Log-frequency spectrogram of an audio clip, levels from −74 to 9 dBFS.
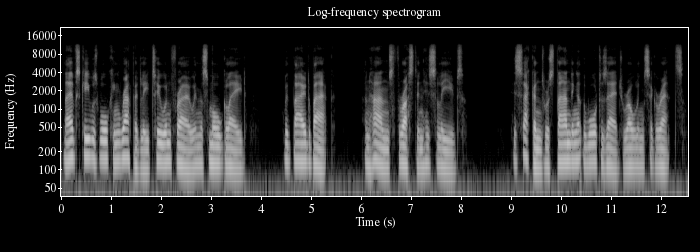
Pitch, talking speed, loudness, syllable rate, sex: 125 Hz, 145 wpm, -18 LUFS, 4.5 syllables/s, male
